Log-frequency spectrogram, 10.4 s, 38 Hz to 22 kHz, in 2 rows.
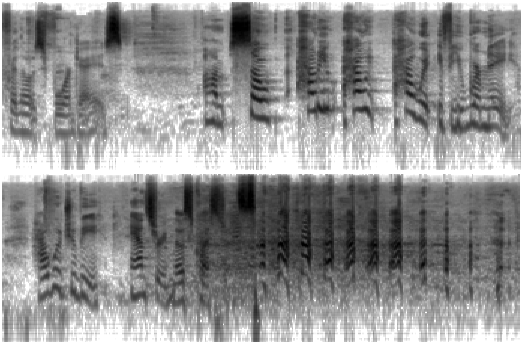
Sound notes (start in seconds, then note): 6.8 laughs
